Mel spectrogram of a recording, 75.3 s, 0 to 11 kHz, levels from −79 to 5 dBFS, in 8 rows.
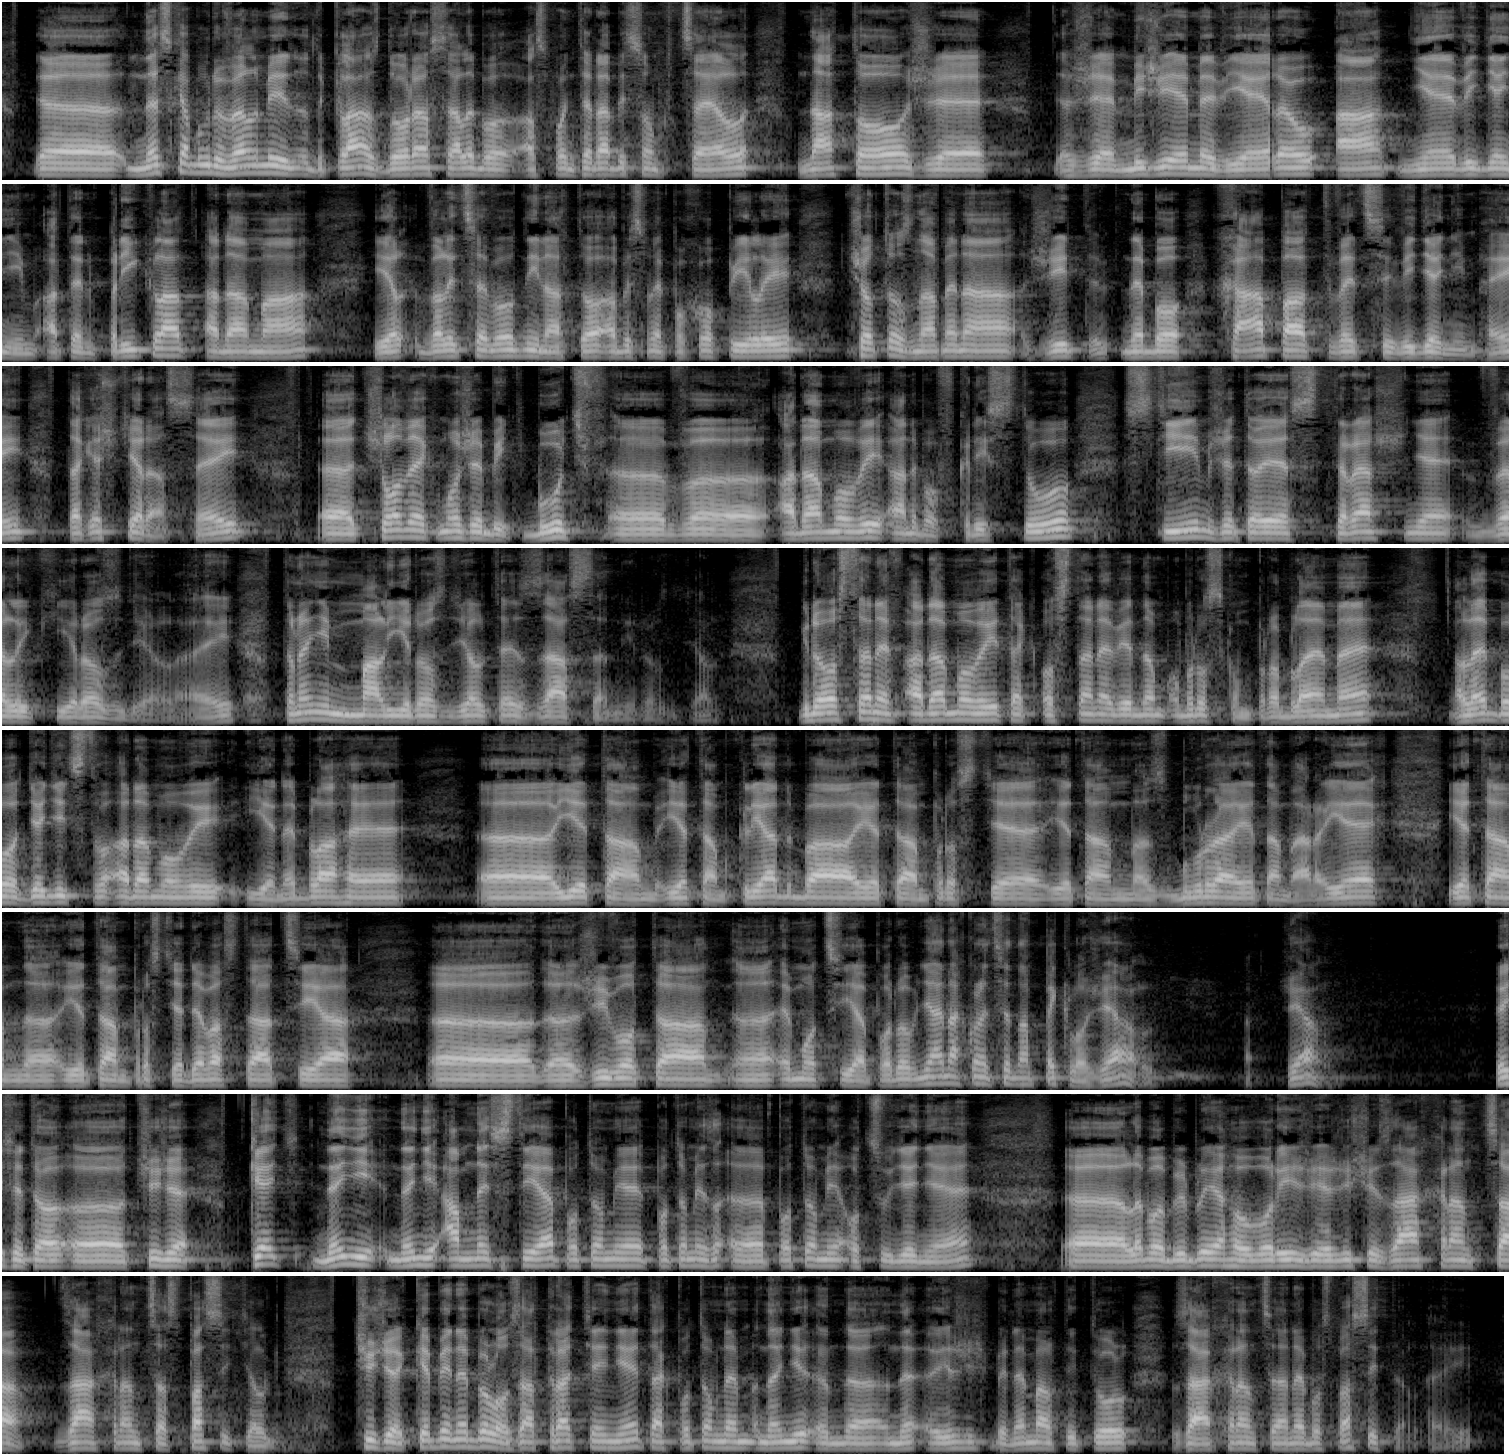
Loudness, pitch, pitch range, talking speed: -19 LUFS, 105 Hz, 100-115 Hz, 130 wpm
